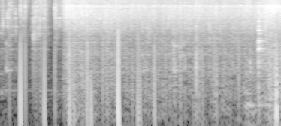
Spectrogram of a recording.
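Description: After a few light clicks, ginger hits hot oil with popped mustard seeds and bursts into a loud, steady sizzle that keeps crackling close by.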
